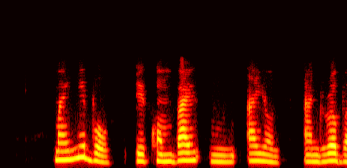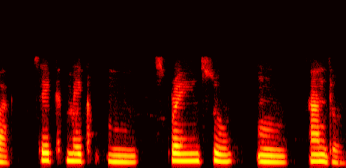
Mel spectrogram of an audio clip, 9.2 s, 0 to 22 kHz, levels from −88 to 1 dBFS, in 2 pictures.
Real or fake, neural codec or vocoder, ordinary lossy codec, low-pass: real; none; none; 5.4 kHz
